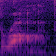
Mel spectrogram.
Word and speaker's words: Wraith: And is that how you want it pronounced or is you want it pronounced ra? Uh double A is long vowel. Wraith is good.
